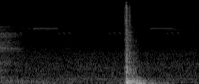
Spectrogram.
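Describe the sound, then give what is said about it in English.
A car door shuts once with a solid thud as someone gets into the car, preceded by a faint quiet hum and a few soft shuffling sounds of someone settling in. No voices are heard. “I get in the car and take a few deep breaths before I realize they're still back there, waiting for me to pull out, that they're not leaving until I do.”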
